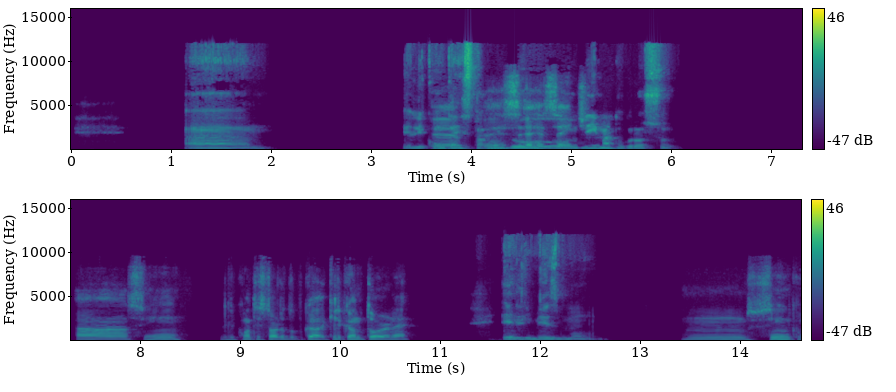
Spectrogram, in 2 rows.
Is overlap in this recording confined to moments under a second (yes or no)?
no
